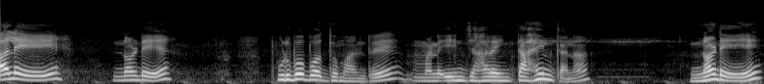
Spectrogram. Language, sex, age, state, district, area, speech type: Santali, male, 18-30, West Bengal, Purba Bardhaman, rural, spontaneous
